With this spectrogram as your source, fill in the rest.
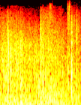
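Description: Artillery fire rumbles over a war zone in the West Bank, where houses are pouring smoke, heard as a continuous loud roar broken by several sharp booms and cracks.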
